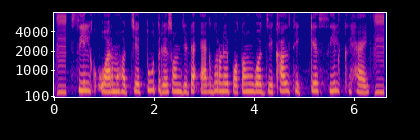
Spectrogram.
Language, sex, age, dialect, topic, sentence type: Bengali, female, 18-24, Jharkhandi, agriculture, statement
